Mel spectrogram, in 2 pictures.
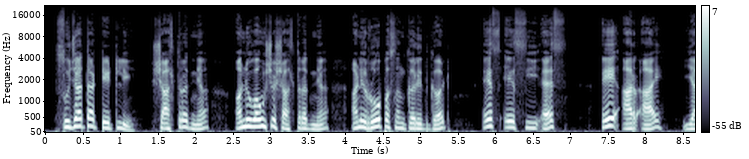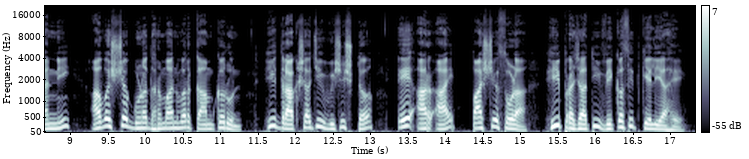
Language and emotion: Marathi, neutral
